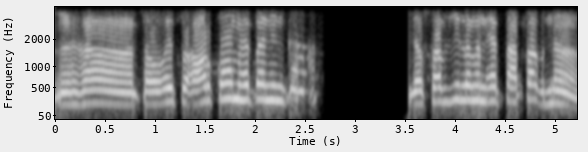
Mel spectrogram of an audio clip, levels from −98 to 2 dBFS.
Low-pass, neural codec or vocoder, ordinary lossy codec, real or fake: 3.6 kHz; none; none; real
